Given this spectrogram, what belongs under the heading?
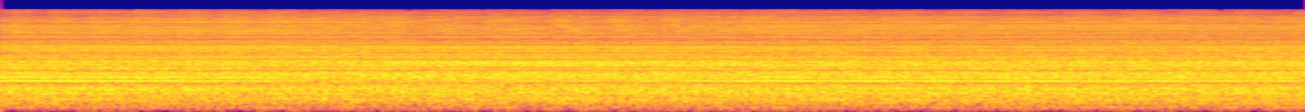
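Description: A heat tool blows steadily and loudly, a constant whooshing hiss with no break, used to dry ink on the back of warped cardstock.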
